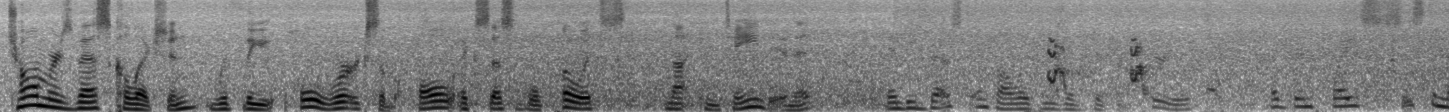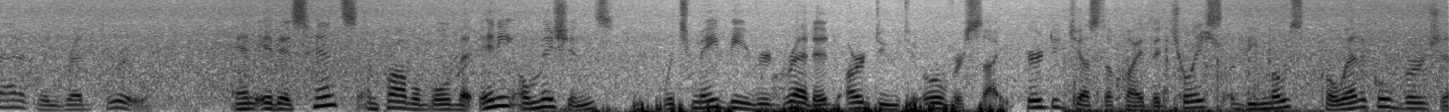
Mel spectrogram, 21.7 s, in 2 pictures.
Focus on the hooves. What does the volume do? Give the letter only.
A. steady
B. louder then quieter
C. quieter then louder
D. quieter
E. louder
B.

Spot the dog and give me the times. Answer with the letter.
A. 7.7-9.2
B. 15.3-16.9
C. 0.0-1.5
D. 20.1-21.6
A.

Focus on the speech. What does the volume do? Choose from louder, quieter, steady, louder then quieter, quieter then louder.
quieter then louder.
